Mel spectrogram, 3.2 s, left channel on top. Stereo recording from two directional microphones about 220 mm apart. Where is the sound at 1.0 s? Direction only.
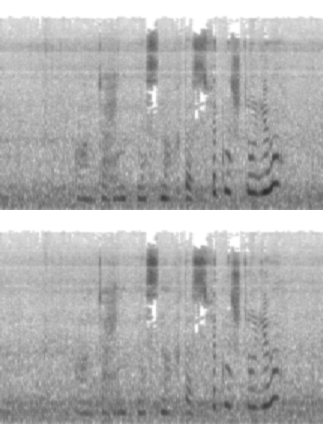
10° right (ahead or behind).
